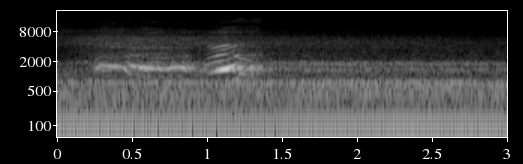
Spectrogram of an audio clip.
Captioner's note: girl screams; scary music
